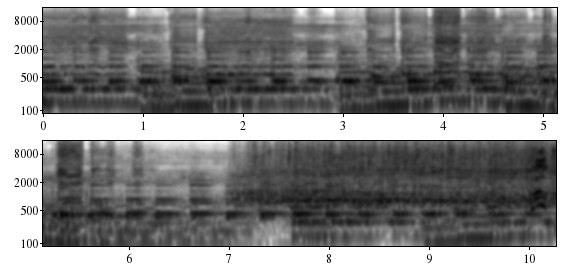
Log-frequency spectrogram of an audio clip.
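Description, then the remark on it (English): Steady, harmonically rich music plays throughout. In the last few seconds a recorded crowd cheer swells in beneath it, adding a loud, hissy wash of cheering. “Uh, thank you, pre recorded cheer.”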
